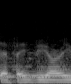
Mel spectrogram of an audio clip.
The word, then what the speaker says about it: Favre: It's Favre, right? Favre. It's, I don't know. You know, it's hard to explain. It's F-A-V-R-E, but it's Favre.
